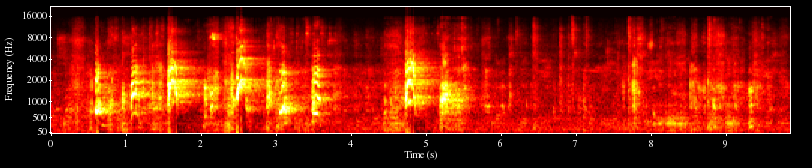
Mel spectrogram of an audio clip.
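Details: Heartbroken by barriers between the two, Lola the dog lets out a run of yipping barks and strained whines, about two per second at first, then trailing into softer whimpers.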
